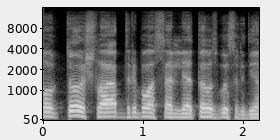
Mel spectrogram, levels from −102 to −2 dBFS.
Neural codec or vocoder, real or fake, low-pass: codec, 44.1 kHz, 2.6 kbps, SNAC; fake; 14.4 kHz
